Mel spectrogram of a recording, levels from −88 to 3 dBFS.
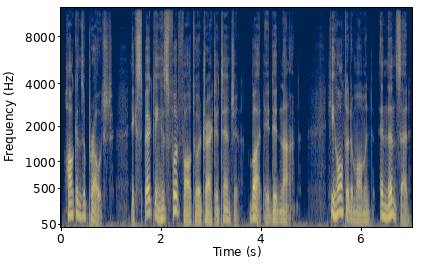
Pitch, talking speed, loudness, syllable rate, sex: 110 Hz, 160 wpm, -20 LUFS, 5.2 syllables/s, male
